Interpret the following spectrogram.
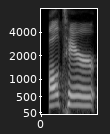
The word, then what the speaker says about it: Alter: by alter he hasn't um Altair it's like spelled like al Bai are they usually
